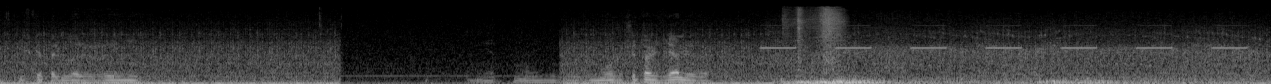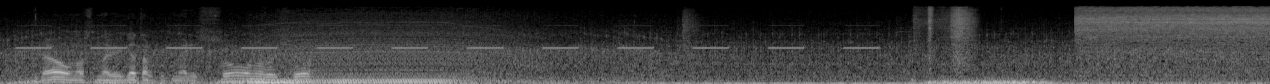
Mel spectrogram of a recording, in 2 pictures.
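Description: A truck engine idles and rumbles low.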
